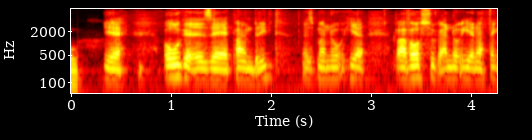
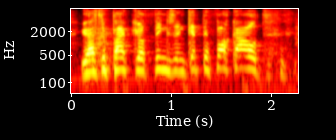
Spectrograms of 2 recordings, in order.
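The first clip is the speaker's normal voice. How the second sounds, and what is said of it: Austrian-accented movie star impression. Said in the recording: “I think it's in an accent ... I don't know why I'm so Arnold Schwarzenegger here”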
